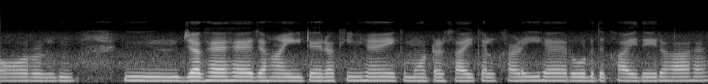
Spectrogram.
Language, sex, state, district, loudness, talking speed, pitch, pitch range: Hindi, female, Uttar Pradesh, Jalaun, -18 LUFS, 160 wpm, 175 Hz, 170-175 Hz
